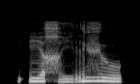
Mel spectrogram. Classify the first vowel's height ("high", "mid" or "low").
high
